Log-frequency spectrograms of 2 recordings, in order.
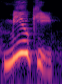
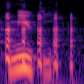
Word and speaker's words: Miyuki: He just wanted to bring back food for Miyuki, this girl. – How you say it? – Miyuki. – Miyuki. – Miyuki. – Okay. – Almost like mucus, but Miyuki. – Miyuki. Okay. Miyuki.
